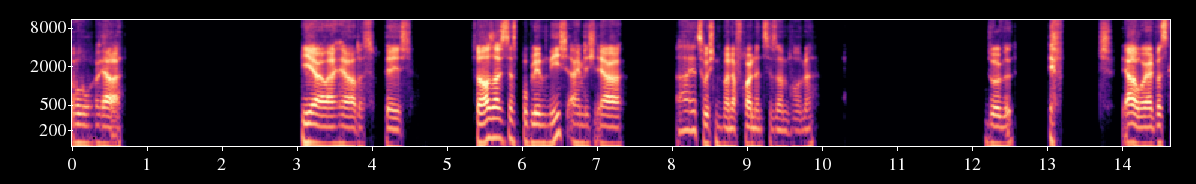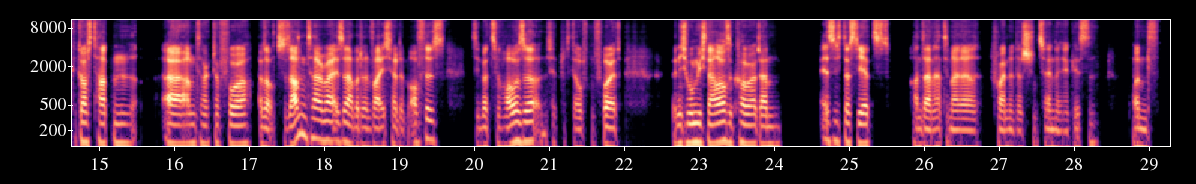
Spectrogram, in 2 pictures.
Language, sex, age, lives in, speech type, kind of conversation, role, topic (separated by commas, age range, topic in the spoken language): German, male, 25-29, Germany, conversation, unstructured, none, Wie beeinflusst Essen deine Stimmung?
